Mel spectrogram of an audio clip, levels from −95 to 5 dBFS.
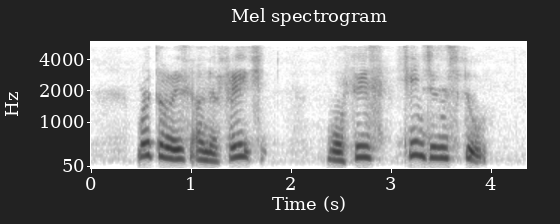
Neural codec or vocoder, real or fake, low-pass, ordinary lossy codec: codec, 32 kHz, 1.9 kbps, SNAC; fake; 5.4 kHz; AAC, 24 kbps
